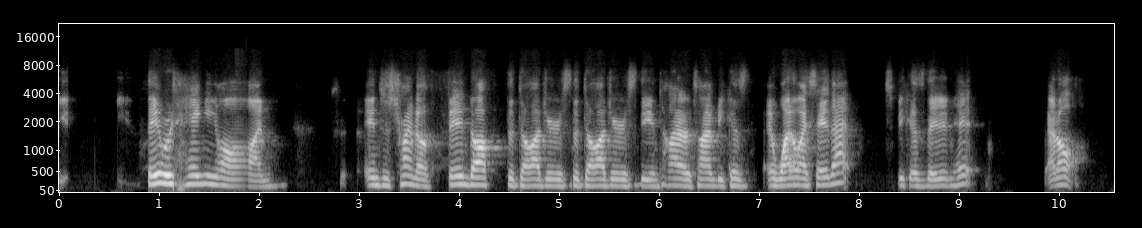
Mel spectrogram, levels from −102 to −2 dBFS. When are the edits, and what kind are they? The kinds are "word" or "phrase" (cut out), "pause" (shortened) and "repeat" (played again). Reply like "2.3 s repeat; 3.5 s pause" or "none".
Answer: 1.1 s word; 3.0 s word; 5.1 s repeat; 7.0 s pause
